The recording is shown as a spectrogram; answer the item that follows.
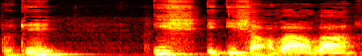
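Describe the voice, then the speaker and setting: A man with a husky, medium-pitched voice gives an informal Bible and Hebrew lesson over slides. He speaks expressively and without hurry, often hesitating and repeatedly checking in with his listeners.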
